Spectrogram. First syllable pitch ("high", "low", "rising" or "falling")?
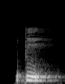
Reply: low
